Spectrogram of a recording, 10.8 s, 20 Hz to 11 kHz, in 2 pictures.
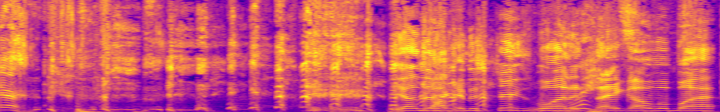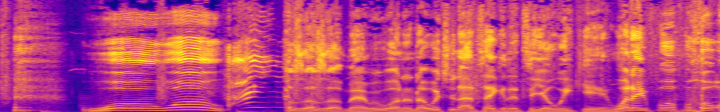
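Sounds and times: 
speech: 0:00.0 - 0:00.8, 0:03.0 - 0:10.8
person coughing in harsh raspy bursts: 0:00.0 - 0:03.6
laughter: 0:00.1 - 0:04.5.

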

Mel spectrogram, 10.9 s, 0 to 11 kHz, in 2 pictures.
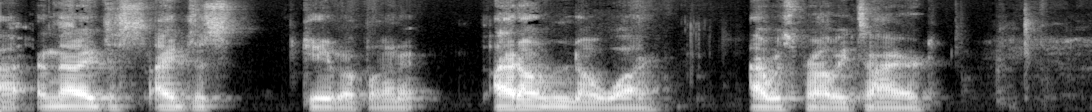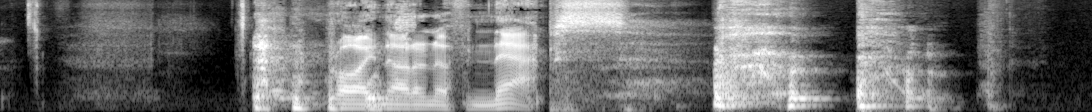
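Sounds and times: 
speech: 0:00.0 - 0:04.7, 0:06.7 - 0:10.5
person coughing: 0:09.0 - 0:10.4.

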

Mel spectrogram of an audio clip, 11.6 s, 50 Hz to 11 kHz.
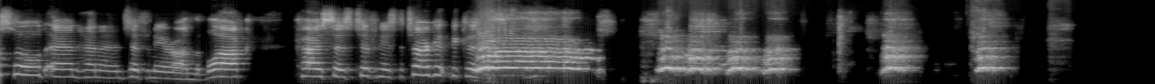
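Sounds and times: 
speech: 0:00.0 - 0:08.0
dog barking and yowling: 0:04.8 - 0:05.1, 0:06.6 - 0:08.1, 0:08.8 - 0:10.2.

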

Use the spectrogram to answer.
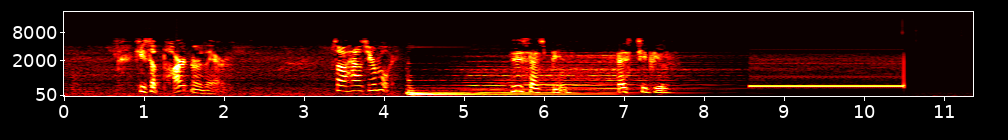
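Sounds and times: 
speech: 0:00.9 - 0:02.2, 0:03.4 - 0:04.4, 0:05.6 - 0:07.7
telephone tone before a phone call: 0:08.6 - 0:10.6.

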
